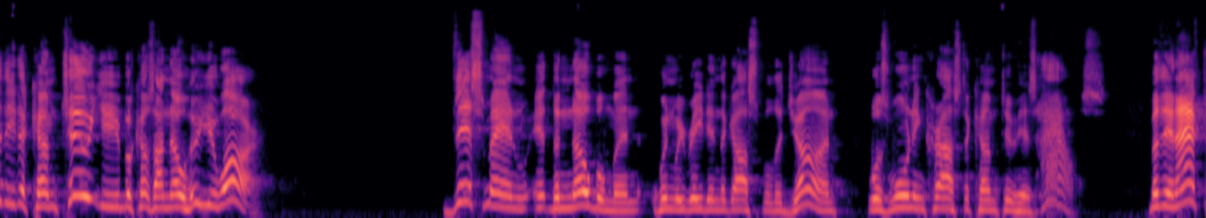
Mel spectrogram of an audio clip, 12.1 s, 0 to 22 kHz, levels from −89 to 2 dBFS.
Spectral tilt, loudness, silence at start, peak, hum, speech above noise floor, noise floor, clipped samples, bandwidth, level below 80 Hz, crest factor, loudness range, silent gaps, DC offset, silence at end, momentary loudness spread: -3 dB/octave; -28 LUFS; 0 s; -8 dBFS; none; 55 dB; -83 dBFS; under 0.1%; 17 kHz; -68 dBFS; 22 dB; 4 LU; none; under 0.1%; 0 s; 12 LU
